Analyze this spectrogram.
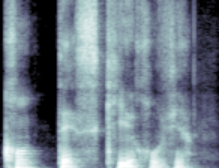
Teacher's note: Now, the rule says when quand is followed by a word that starts with a vowel, like est-ce que. The D, when you make the liaison, your link, the D will be pronounced t.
